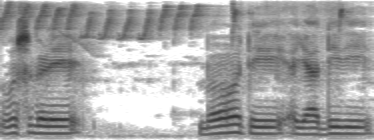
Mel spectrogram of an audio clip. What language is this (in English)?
Punjabi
